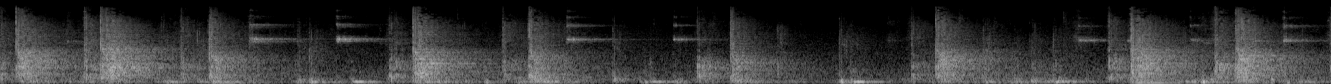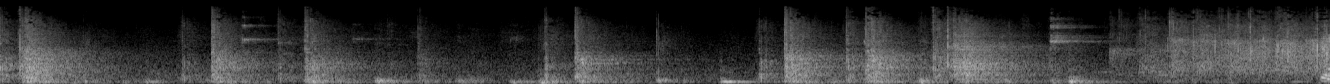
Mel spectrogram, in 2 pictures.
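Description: A squash rally: the ball is struck by rackets and thuds off the walls, a sharp impact roughly once a second, with occasional short high squeaks between the shots.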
